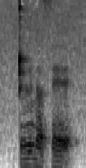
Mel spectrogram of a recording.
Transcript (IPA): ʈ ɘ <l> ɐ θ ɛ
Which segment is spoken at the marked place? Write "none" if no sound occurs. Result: l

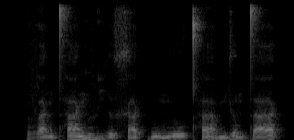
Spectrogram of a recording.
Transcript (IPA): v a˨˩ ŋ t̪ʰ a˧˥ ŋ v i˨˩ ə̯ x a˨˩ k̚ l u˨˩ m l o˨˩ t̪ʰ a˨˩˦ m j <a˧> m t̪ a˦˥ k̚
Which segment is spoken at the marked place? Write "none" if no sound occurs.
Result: ə˧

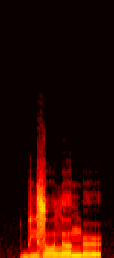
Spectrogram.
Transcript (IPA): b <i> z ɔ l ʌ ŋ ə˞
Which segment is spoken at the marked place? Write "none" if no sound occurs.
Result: i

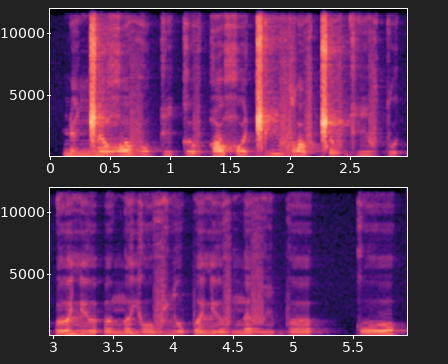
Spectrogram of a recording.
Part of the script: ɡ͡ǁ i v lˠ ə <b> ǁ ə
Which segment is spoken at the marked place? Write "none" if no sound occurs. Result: v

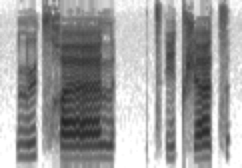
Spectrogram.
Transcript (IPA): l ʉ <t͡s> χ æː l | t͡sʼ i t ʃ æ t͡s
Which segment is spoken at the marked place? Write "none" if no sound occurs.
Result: t͡s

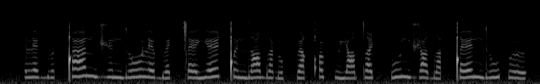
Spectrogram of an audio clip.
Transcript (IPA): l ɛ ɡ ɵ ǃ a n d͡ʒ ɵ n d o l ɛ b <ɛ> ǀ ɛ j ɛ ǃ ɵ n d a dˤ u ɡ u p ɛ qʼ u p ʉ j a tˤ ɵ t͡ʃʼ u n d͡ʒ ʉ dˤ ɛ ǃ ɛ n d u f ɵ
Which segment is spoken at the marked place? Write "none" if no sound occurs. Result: ɛ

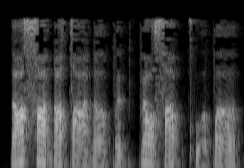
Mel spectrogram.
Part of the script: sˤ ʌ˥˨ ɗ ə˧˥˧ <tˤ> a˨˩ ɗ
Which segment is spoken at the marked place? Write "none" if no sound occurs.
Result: tˤ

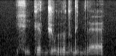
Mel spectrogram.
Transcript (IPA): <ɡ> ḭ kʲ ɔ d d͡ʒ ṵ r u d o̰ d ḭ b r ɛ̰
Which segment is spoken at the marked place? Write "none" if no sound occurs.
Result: x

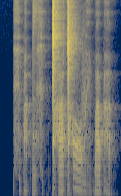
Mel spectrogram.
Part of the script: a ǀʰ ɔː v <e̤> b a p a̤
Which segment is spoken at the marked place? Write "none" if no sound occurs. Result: e̤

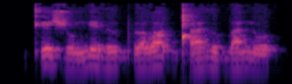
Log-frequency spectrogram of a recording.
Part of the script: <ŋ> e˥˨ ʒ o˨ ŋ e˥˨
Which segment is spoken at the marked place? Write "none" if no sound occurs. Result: kʼ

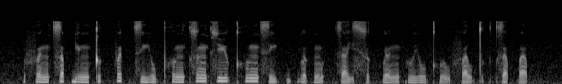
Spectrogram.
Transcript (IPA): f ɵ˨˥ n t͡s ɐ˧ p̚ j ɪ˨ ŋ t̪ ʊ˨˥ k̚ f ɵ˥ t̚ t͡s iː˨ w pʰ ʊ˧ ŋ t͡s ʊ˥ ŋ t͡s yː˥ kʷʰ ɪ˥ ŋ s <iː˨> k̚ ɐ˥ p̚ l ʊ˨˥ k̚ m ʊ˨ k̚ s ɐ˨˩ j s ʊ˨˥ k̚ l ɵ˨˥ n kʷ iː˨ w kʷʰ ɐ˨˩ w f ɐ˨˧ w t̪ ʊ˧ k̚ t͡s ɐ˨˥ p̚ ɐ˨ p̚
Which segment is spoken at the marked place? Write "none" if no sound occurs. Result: iː˨˥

